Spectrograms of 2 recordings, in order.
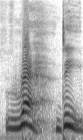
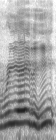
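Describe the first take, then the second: First: The first vowel is a short 'eh'. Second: The first vowel is not a short 'eh'. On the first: The speaker calls it right. "I say ready because the E A gives me the S sound" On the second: The speaker calls it wrong. "So I don't say ready"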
